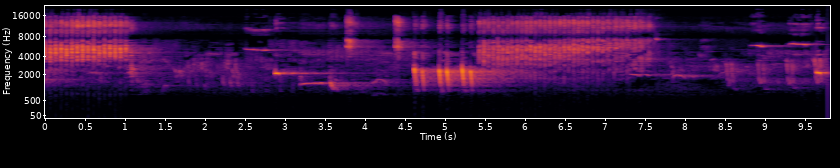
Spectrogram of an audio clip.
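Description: A grasshopper gives bursts of dry, high, rapidly pulsed buzzing, with birds whistling alongside.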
